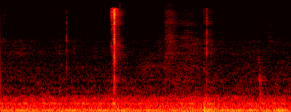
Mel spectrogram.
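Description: Scissors cutting quilt fabric, a faint sharp click followed by a few soft snips over low steady background hum, close and quiet with no talk.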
